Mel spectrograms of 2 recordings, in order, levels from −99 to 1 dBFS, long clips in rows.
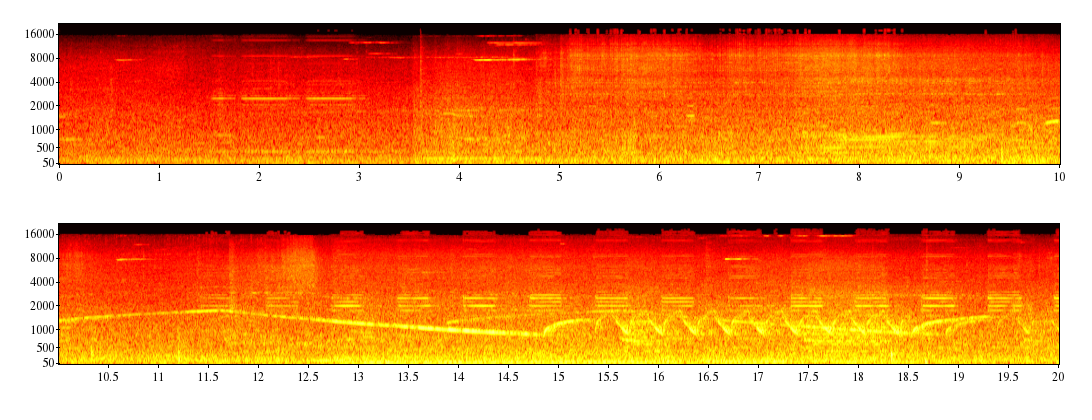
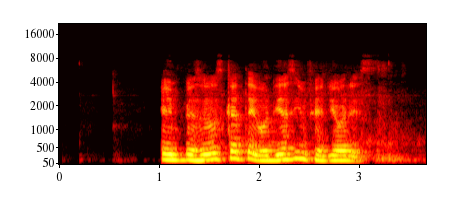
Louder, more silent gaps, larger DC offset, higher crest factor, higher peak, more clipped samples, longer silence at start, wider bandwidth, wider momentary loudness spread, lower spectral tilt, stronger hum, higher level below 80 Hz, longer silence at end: first, -19 LUFS vs -24 LUFS; neither; neither; about the same, 18 dB vs 16 dB; first, -2 dBFS vs -10 dBFS; neither; second, 0 s vs 1 s; first, 18.5 kHz vs 7.2 kHz; first, 16 LU vs 7 LU; second, -4.5 dB/octave vs -9 dB/octave; neither; first, -34 dBFS vs -70 dBFS; second, 0 s vs 0.25 s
